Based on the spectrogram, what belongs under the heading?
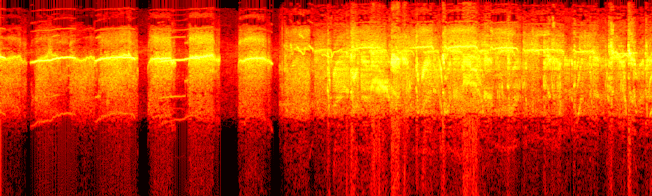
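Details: Swiftlet roosting sound from Central Sulawesi: loud, hissing, buzzy bursts with a thin steady whistle, in short separated pulses for four seconds, then merging into a continuous dense twittering hiss.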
